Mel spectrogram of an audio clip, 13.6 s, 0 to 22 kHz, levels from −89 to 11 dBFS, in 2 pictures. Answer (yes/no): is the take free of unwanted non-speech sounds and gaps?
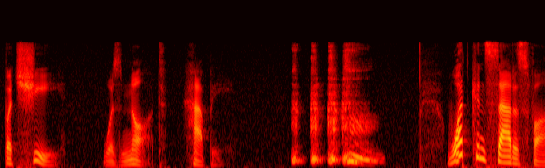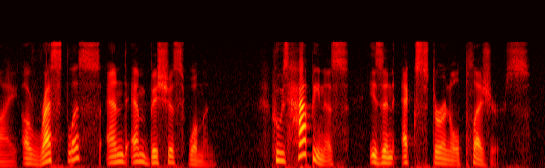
no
